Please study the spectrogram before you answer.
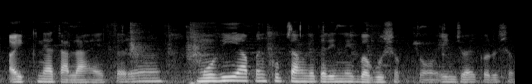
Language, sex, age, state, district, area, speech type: Marathi, male, 18-30, Maharashtra, Wardha, urban, spontaneous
